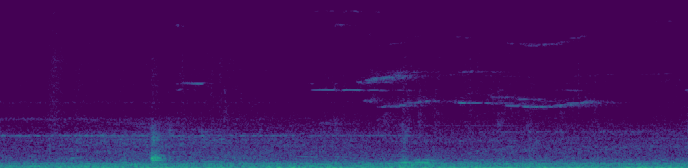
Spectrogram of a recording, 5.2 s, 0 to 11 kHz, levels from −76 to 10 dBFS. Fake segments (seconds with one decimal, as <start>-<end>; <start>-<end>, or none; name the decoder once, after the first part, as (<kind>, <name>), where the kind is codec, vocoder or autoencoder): none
